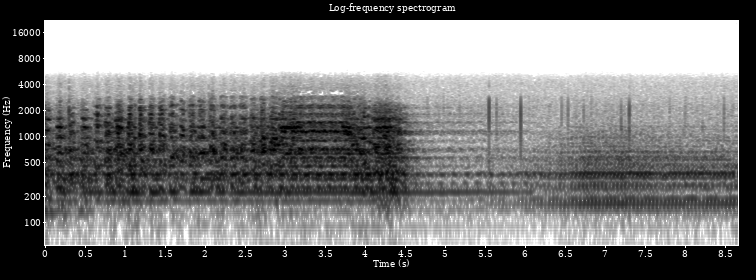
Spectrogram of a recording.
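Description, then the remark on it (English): The engine of a small, light truck runs with a loud, rough droning roar for a few seconds as it drives, then drops to a quieter, steady low hum with occasional light clicks and rattles. “Yeah, not a bad little truck. Nice and light. It really moves, huh?”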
